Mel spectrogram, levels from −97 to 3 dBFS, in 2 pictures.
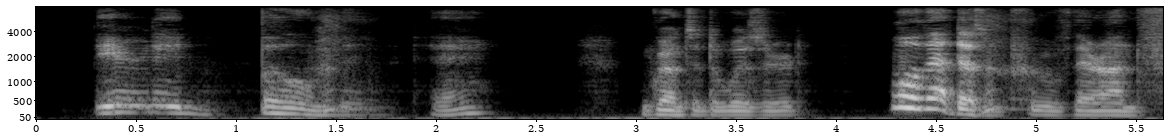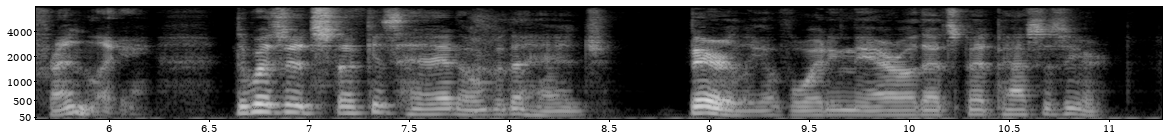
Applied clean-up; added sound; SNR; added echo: neural mask model DeepFilterNet 3.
